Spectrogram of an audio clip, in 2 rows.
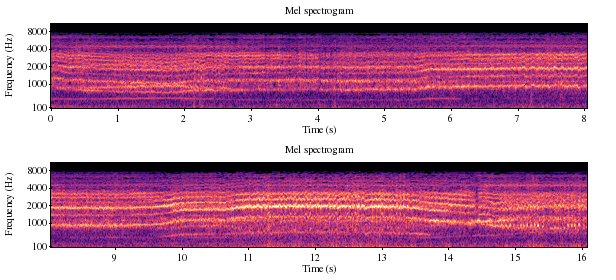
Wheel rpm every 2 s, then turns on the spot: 110, 100, 100, 120, 120, 130, 130, 130.
none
